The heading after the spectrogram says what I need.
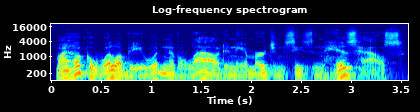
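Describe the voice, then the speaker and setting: A man playing a genial, dithering young upper-class gentleman in a radio play, who narrates and stammers when pressed. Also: low-pitched, very animated, brisk, breathy edge, exaggerated voice. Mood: wry, reflective. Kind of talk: radio play acting with first-person narration.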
